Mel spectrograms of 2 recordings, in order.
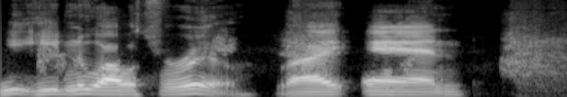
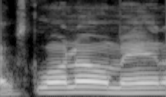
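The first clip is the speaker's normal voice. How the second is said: caller's greeting; 7 semitones higher than usual. Retold or imitated. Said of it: "And he was like".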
